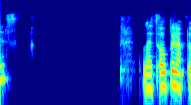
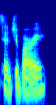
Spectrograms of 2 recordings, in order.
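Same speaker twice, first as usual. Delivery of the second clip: ordinary delivery, nothing marked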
